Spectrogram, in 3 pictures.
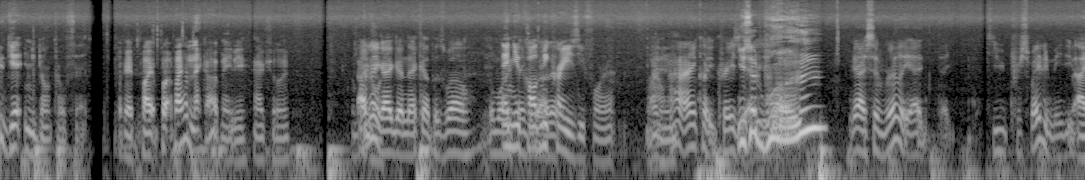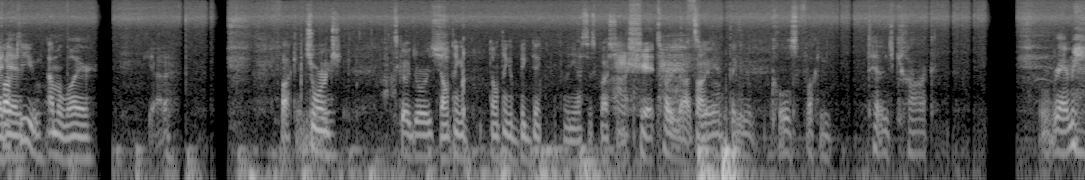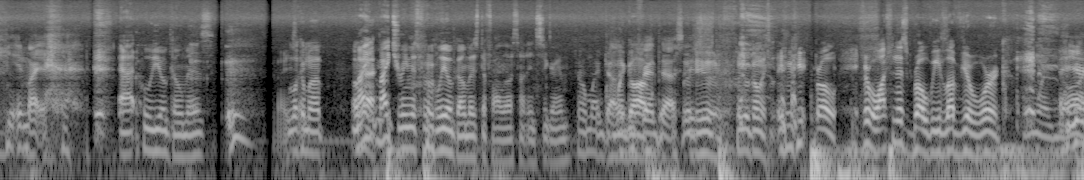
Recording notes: Sprinklers soak us mid recording.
